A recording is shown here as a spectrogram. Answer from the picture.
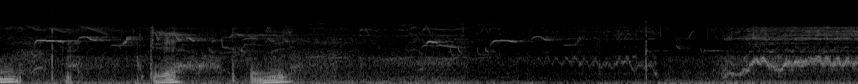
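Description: Birds calling from the riverside rainforest: a phrase of short high whistles that step up and down in pitch, heard twice. A person's low voice sounds briefly twice in between, and a lower warbling call comes near the end.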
